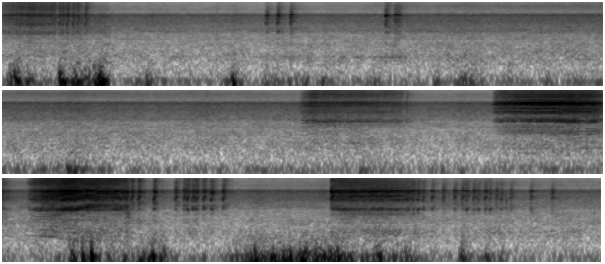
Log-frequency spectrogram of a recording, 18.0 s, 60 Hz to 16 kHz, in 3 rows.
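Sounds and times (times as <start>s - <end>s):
drawn-out creaking: 15.3s - 17.6s.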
